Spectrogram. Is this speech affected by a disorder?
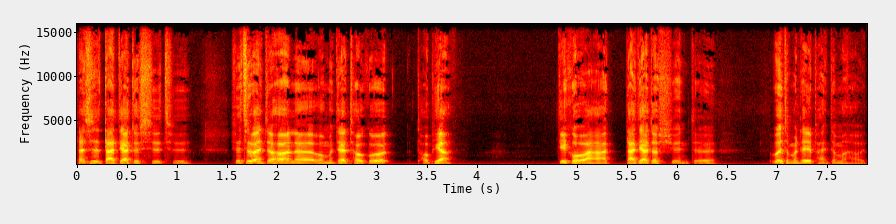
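Yes: hearing impairment.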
